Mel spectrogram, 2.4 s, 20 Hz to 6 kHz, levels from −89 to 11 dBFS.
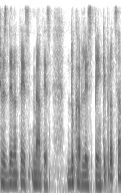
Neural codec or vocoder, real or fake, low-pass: none; real; 5.4 kHz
